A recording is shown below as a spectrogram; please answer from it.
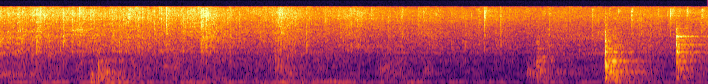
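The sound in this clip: Garlic frying in a pan while being stirred: a soft, steady sizzle broken by a few scraping strokes of the utensil, faint and without talk.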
